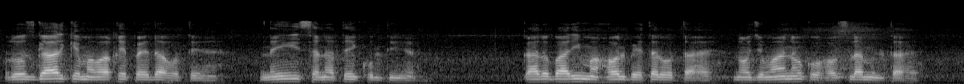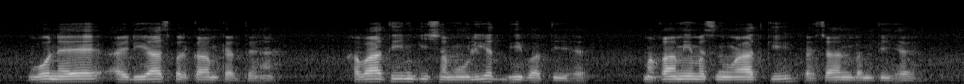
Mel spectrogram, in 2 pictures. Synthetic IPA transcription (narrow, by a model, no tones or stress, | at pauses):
ɾoːzɡaːɾkemɐʋaːqepɛːd̪aɦoːt̪eɦɛ̃ː | nɐisɐnət̪ẽkʰʊlt̪iɦɛ̃ː | kaːɾoːbaːɾimaːɦɔːlbɛɦt̪əɾɦoːt̪aɦɛːnɔːd͡ʒɐʋaːnõkoɦɔːslamɪlt̪aɦɛː | ʋonɐeaːɪɖijaːzpɐɾkaːmkɐɾt̪eɦɛ̃ː | xɐʋaːt̪iːnkiʃɐmuːlijət̪̚bʱibɐɽt̪iɦɛ̰ː | mɐqaːmimɐsnuːaːt̪kipɛɦt͡ʃaːnbɐnt̪iɦɛː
